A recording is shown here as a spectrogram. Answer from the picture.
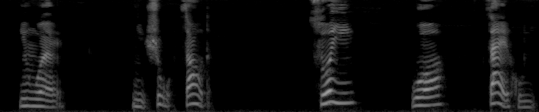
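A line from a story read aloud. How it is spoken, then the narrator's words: Slow, gentle. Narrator (Chinese): 伊莱缓缓地说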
